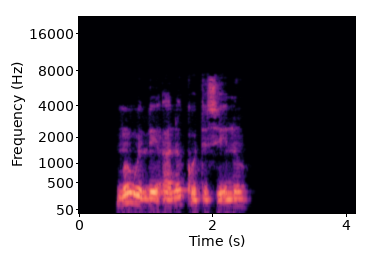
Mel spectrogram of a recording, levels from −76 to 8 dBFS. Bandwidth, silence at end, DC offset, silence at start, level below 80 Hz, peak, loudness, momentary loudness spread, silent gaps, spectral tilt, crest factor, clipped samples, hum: 7.6 kHz; 1.65 s; under 0.1%; 0.55 s; -58 dBFS; -2 dBFS; -16 LUFS; 8 LU; none; -5.5 dB/octave; 16 dB; under 0.1%; none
